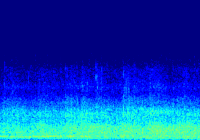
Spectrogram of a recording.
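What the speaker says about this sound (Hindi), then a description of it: "मैं चाहूंगा उनके लिए जोरदार ताली बजाइए।" An audience at a direct-selling motivational event applauds loudly for a newly named Diamond leader, a steady, dense wash of clapping from many hands, continuous and fairly close.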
